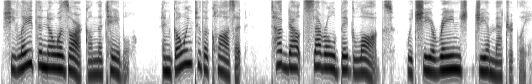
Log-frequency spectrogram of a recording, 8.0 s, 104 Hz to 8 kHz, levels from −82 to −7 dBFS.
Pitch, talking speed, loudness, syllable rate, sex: 210 Hz, 165 wpm, -16 LUFS, 4.8 syllables/s, female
